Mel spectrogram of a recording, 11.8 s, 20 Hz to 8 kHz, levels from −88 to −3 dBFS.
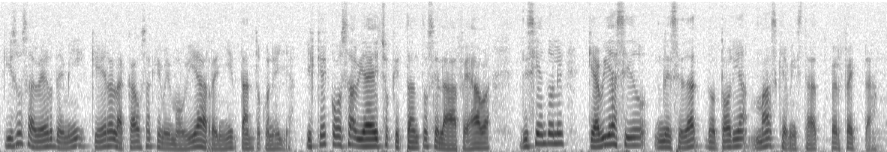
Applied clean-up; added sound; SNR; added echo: none; none; none; none.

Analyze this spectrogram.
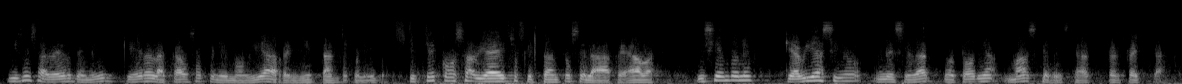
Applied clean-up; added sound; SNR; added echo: neural separator model SepFormer DNS4.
